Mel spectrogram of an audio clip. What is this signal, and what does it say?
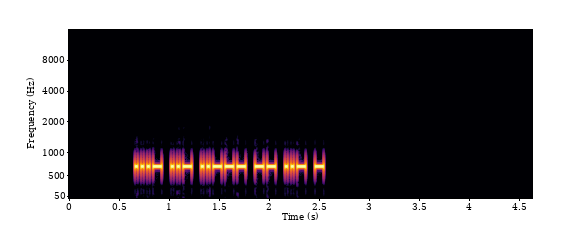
Morse code, heard as a keyed tone, about 37 wpm, 700 Hz. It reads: VU2MUT
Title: DXCC-100 Call Signs - 6 Characters - Repeated 2x - 40wpm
